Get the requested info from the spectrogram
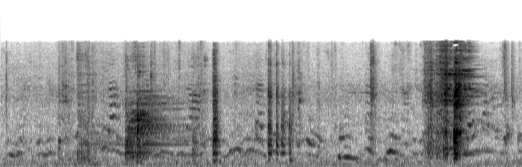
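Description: Children's voices and chatter, with a loud cry near the end. A few sharp taps come in between, as chopped garlic is scraped off a plate into a steel bowl of raw chicken.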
